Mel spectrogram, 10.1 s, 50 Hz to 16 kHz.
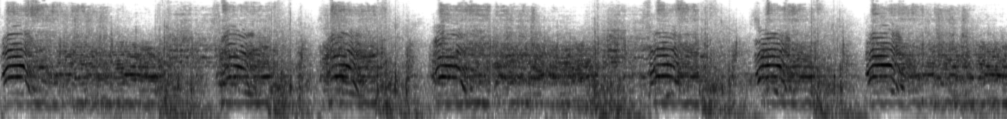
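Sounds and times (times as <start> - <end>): loud recorded music: 0.0 - 10.0.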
